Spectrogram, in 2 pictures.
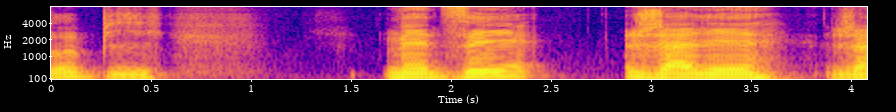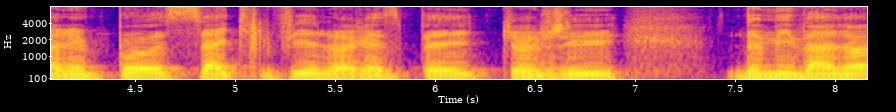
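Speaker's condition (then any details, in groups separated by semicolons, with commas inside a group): Cerebral palsy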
